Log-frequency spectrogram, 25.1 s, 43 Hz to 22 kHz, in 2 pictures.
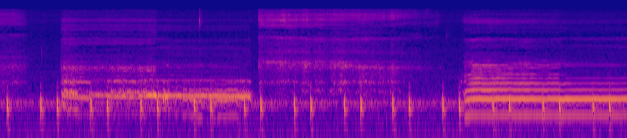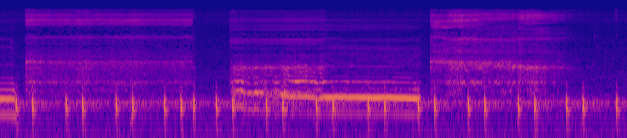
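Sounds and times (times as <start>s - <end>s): high hiss: 0.0s - 16.5s
fast ticking pulse: 0.0s - 24.3s
low voice chanting one note: 1.2s - 5.3s, 9.2s - 13.0s, 17.1s - 21.2s.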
